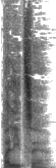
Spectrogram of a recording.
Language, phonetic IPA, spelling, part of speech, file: Russian, [pɐˈlʲit͡sɨjə], полиция, noun, Ru-полиция.ogg
- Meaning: police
